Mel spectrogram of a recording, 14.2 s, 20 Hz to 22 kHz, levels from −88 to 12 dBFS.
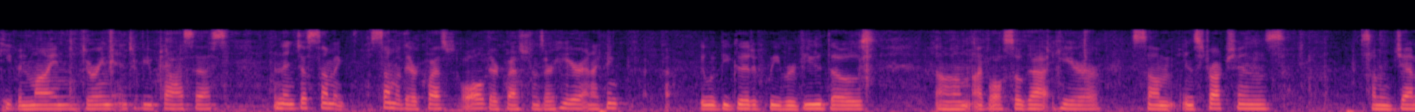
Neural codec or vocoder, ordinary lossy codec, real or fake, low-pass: codec, 16 kHz, 4 kbps, FunCodec, trained on Chinese and English, 50 frames a second; AAC, 48 kbps; fake; 7.2 kHz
